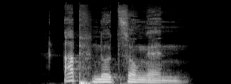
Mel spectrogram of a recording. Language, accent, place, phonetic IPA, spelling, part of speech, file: German, Germany, Berlin, [ˈapnʊt͡sʊŋən], Abnutzungen, noun, De-Abnutzungen.ogg
- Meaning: plural of Abnutzung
